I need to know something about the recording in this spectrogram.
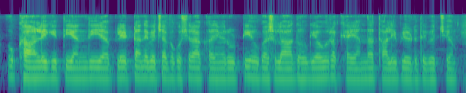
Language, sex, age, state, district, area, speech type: Punjabi, male, 30-45, Punjab, Patiala, urban, spontaneous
